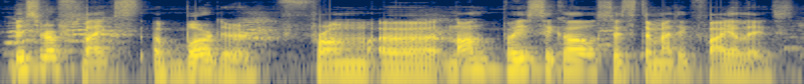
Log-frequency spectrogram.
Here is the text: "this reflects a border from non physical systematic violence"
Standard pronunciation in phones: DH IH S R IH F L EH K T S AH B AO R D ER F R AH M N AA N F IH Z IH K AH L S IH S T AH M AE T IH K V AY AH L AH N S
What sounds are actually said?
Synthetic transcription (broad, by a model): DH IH S R IH F L EH K T S AH B AO R D ER F R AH M N AA N P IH S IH K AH L S IH S T AH M AE T IH K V AY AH L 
